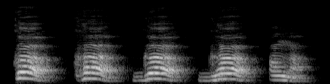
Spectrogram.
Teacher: जिन व्यंजन ध्वनियों के उच्चारण में जिह्वा के पिछले भाग से कोमल तालु का स्पर्श होता है, वे कोमल तालव्य कंठ ध्वनियां कहलाती हैं। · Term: कोमल तालव्य व्यंजन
